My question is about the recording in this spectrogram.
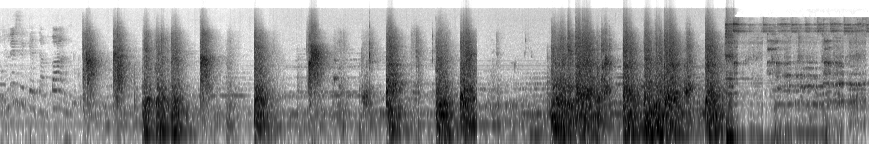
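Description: Children playing a cup rhythm game: plastic cups knocked down on a table and hands clapping in short rhythmic patterns. The strokes grow louder and denser near the end.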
